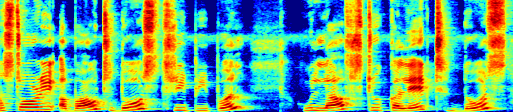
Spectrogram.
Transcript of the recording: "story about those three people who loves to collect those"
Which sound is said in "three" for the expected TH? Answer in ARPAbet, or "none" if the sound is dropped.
T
